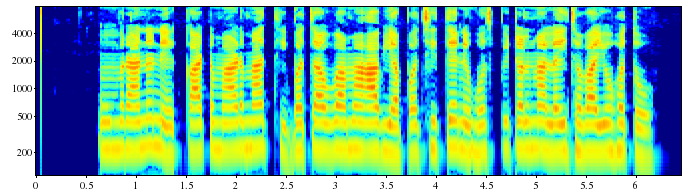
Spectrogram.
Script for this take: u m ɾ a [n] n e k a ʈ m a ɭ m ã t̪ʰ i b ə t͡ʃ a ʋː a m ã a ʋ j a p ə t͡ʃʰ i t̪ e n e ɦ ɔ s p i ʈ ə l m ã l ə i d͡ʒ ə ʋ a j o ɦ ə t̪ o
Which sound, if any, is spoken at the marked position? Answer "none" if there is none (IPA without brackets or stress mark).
n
